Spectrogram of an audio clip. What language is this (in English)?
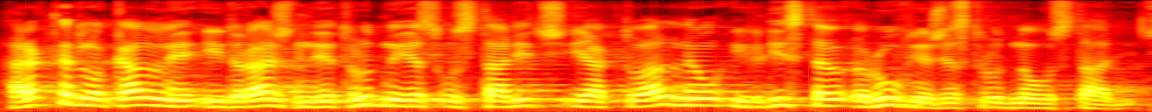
Polish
